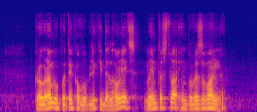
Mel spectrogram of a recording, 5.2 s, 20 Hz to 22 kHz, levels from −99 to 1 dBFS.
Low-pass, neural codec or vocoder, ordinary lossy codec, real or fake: 14.4 kHz; codec, 32 kHz, 1.9 kbps, SNAC; none; fake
